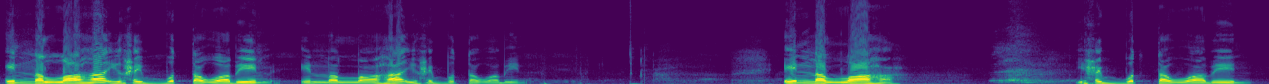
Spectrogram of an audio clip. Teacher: নুনের উপরে মুসাদ্দাদ ওয়াজিব গুন্না, একালিফ পরিমাণ নুনকে গুন্না করে পড়তে হবে, আর নুনের উপরে জাবার হওয়ার কারণে হারাকাত আসার কারণে নুন তাড়াতাড়ি পড়তে হবে, টান্দা নিষেধ।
